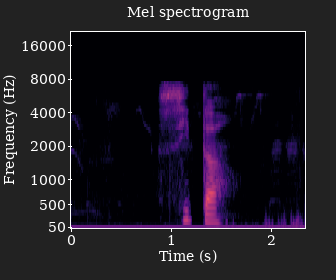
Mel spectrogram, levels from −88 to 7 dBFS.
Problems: background conversations at intervals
